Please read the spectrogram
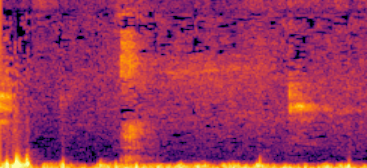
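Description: Wind buffeting a microphone: a loud, uneven low rumble with a strong gust right at the start.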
